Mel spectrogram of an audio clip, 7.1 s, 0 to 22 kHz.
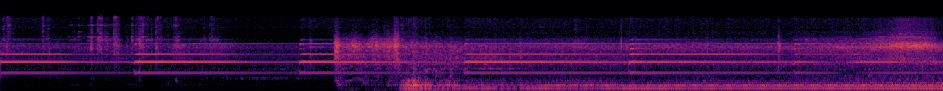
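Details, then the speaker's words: Chevrolet Beretta 3100 V6 cold start just after a new main seal, harmonic balancer and serpentine belt. A chime, then it catches and settles into a smooth, even idle; it runs better with no coolant leak, and the owner says it knocks less. "sounds just like it did before just runs a little better doesn't leak any coolant which is always a good thing"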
